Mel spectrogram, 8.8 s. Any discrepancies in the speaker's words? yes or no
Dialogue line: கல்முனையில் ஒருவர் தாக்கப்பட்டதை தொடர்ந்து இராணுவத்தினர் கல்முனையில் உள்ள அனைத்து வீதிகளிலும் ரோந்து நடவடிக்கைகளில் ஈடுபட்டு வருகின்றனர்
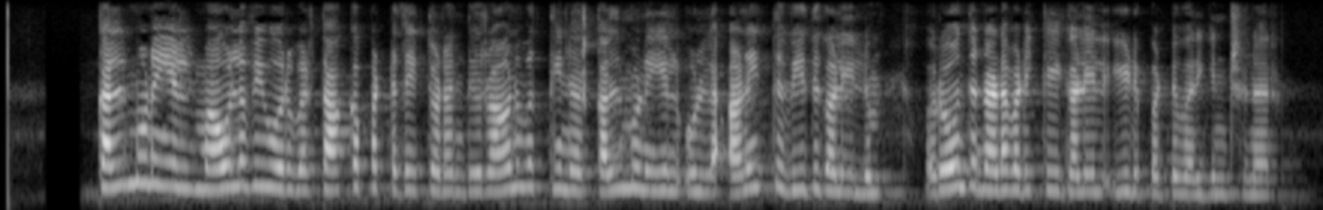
yes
